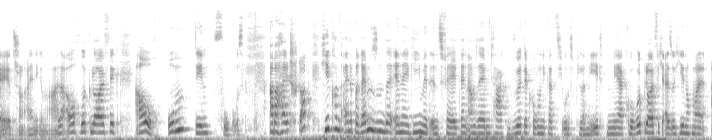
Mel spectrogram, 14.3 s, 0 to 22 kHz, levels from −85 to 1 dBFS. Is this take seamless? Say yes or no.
no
